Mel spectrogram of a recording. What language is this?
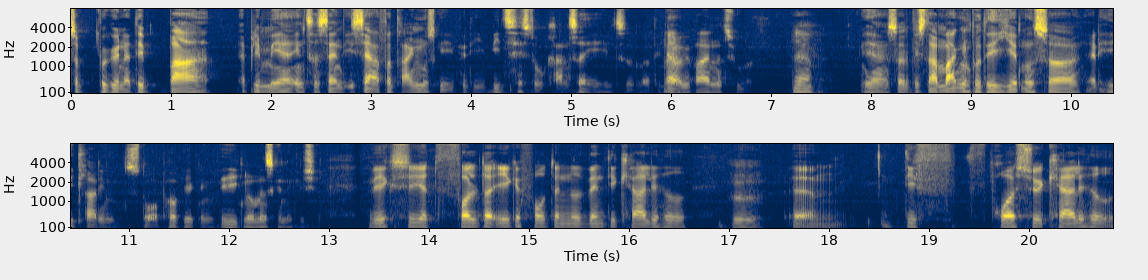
Danish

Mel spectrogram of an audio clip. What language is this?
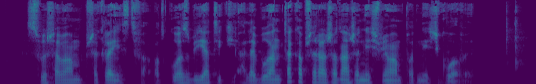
Polish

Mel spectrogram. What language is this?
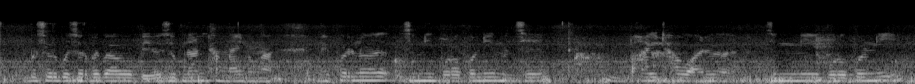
Bodo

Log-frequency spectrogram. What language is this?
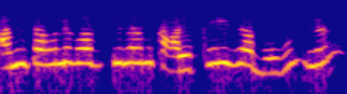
Bangla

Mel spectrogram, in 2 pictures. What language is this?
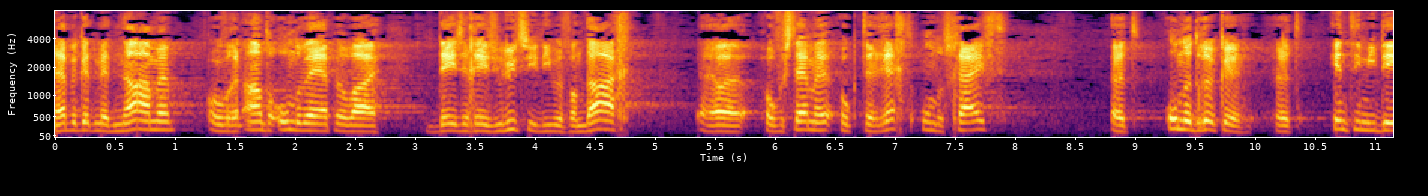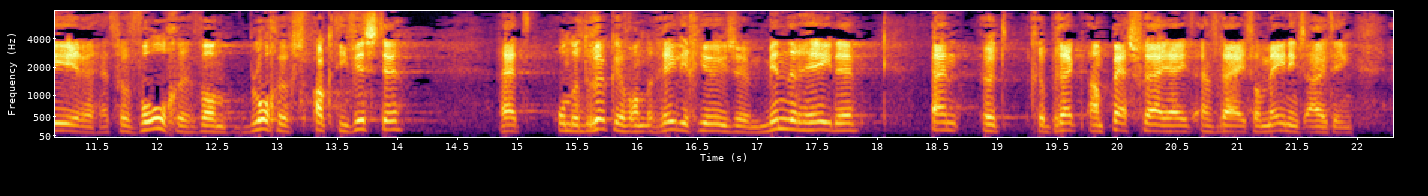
Dutch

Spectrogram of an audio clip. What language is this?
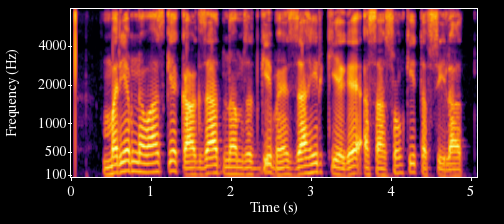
Urdu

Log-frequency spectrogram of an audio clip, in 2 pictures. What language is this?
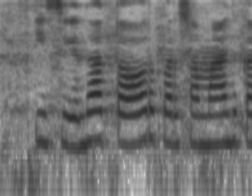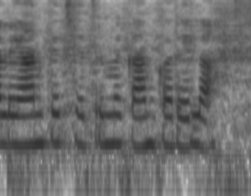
Bhojpuri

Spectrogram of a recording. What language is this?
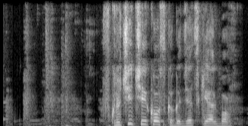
Russian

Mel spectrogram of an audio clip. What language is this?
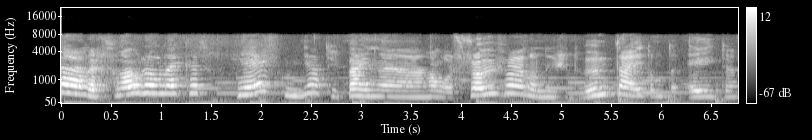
Dutch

